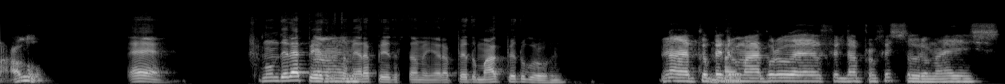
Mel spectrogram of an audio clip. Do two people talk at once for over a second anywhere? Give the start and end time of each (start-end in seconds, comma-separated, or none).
none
